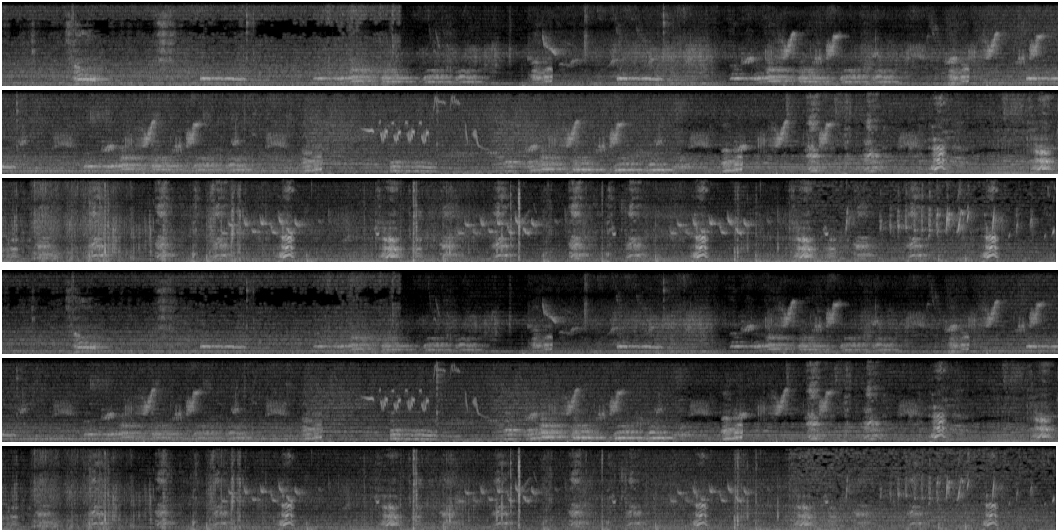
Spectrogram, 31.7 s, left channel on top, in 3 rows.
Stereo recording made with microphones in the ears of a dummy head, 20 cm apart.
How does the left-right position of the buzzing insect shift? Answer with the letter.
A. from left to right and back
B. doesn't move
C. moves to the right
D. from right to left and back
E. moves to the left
C.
